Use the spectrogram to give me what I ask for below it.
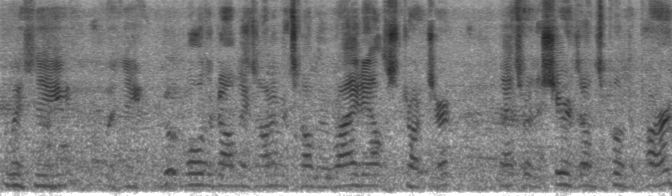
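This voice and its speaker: Over noticeable background noise and audible room echo, a man with a high pitch speaks at a moderate pace in a monotone, flat way. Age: 90s. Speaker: prospector. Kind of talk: interview. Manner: halting.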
